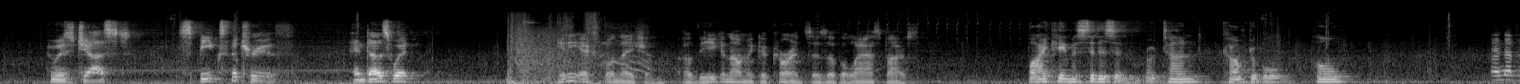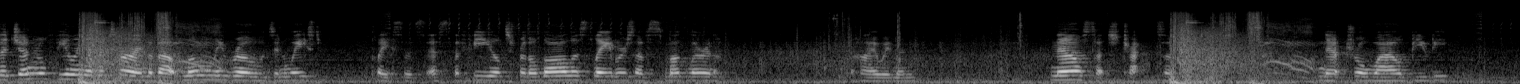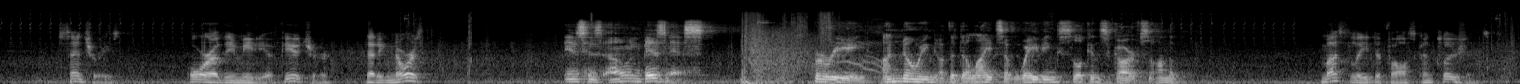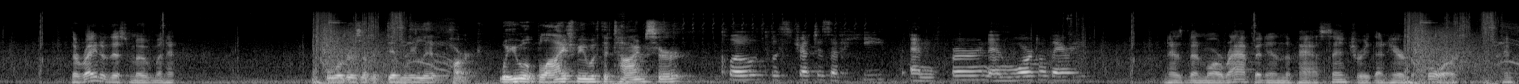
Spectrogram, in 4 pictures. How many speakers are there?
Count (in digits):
4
